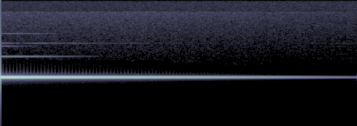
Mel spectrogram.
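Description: The ringing tail of a single high chime in a logo sound ident: one pure, steady tone that was struck just before and fades away, dying out about one and a half seconds in.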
